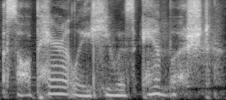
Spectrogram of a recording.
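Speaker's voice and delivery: hushed whisper. Whispering news into a phone, in character, to another character: whispering. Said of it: "I'm just whispering into the other phone".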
